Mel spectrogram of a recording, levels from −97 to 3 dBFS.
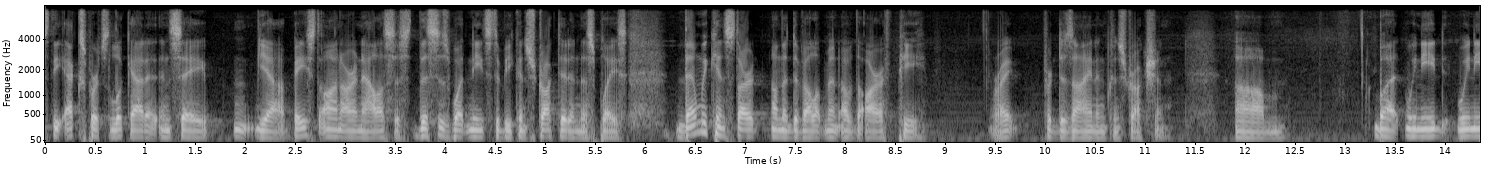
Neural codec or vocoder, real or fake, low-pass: none; real; 7.2 kHz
